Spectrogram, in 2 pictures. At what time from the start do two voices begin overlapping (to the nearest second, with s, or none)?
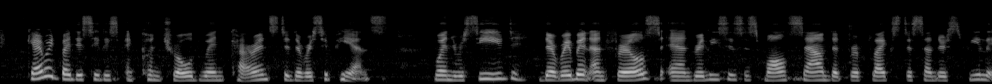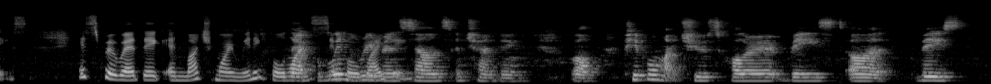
13 s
